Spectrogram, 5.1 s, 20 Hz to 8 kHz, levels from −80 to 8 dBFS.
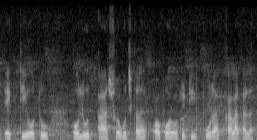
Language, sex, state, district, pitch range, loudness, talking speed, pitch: Bengali, male, Tripura, West Tripura, 105-120 Hz, -17 LUFS, 150 wpm, 115 Hz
